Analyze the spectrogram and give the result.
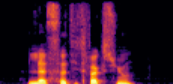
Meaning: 1. satisfaction 2. fulfilment 3. pleasure
- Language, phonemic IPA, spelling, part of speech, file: French, /sa.tis.fak.sjɔ̃/, satisfaction, noun, Fr-satisfaction.ogg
